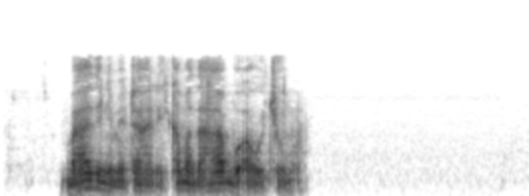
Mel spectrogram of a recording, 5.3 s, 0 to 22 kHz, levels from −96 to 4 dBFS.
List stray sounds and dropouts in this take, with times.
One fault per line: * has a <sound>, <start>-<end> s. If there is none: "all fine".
all fine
